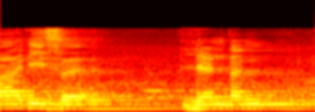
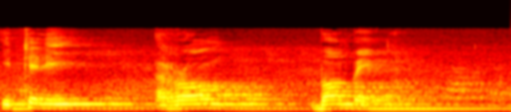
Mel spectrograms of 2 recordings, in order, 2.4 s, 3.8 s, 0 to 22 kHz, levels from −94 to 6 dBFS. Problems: background sounds at intervals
